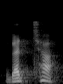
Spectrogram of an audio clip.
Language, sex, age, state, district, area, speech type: Sanskrit, male, 30-45, Karnataka, Uttara Kannada, rural, read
